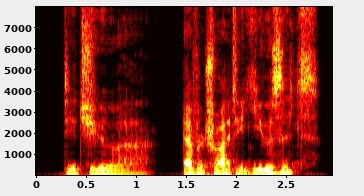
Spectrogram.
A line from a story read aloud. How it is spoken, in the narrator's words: whispered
